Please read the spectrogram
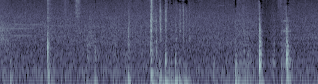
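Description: A handful of sharp wooden and metal knocks and clunks as a restored axe is handled and set against a wooden wall among other hand tools, with a brief low rumble of handling in the middle.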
